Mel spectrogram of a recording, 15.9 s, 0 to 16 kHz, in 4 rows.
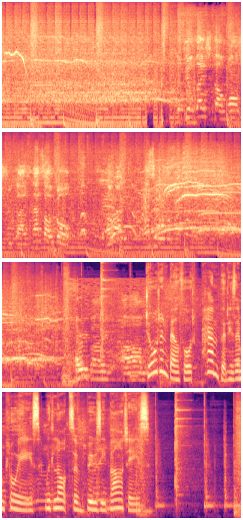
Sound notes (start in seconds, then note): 6.8 crowd cheering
